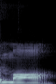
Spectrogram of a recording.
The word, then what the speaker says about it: mall: m m m m mà nói nhanh nó thành giống như từ mo mo đó nói từ mo thì nó còn chính xác hơn là từ mon mon nữa nha nó không có âm N phía sau cho nên đọc là Mall Mall I went to the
